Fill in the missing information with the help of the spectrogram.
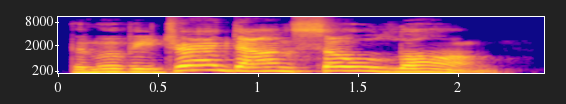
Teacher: we'll start high but we'll finish low because most phrases end low so we'll have to we'll have to change this to low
